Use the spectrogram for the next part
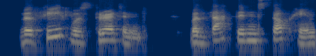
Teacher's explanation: only thief and threatened have the voiceless TH sound in the first sentence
